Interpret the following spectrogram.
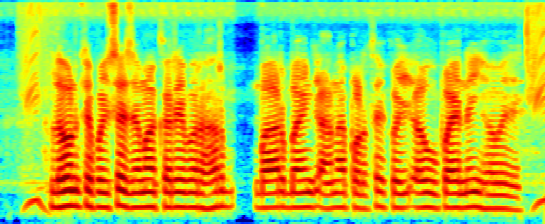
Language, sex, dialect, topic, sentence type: Chhattisgarhi, male, Northern/Bhandar, banking, question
